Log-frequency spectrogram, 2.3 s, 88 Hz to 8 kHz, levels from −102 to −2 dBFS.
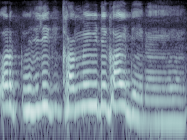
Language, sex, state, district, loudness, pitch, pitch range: Hindi, male, Bihar, Gopalganj, -21 LUFS, 235 Hz, 175-260 Hz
